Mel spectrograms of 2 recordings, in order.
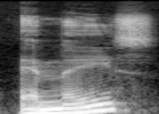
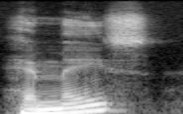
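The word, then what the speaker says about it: ἡμεῖς: Remember, there's that rough breathing mark that is causing H sound. It's not emes, it's hemes. So the plural you have hemes, hemon, hemin, hemas.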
